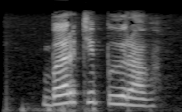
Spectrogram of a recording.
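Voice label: "бӧрти пырав", Komi, female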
